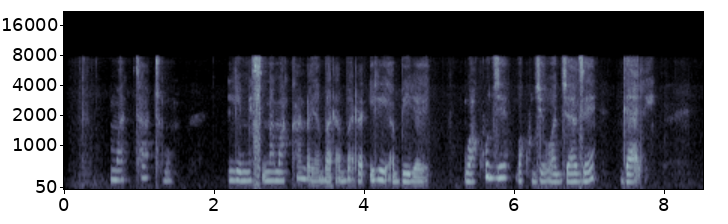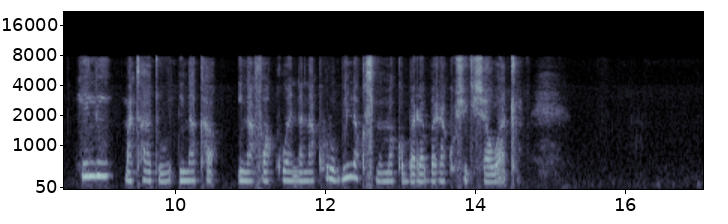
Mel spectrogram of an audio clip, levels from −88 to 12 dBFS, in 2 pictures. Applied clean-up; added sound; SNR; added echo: none; none; none; none.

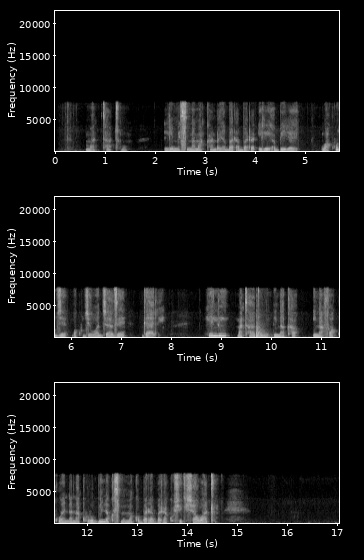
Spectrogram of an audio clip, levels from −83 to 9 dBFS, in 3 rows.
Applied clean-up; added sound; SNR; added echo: none; Thump, thud; -2 dB; none.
